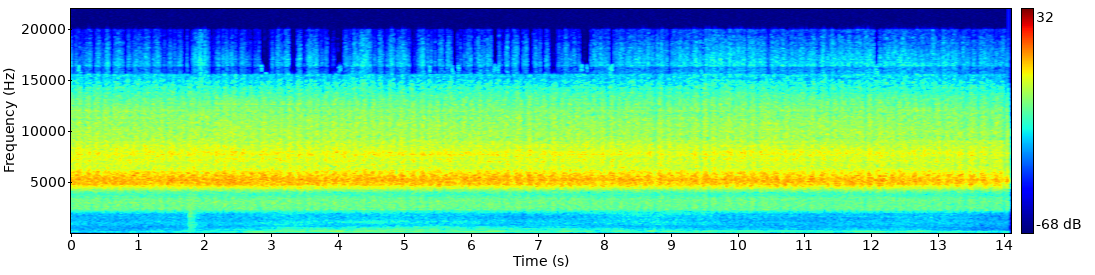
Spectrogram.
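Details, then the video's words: Cicada chorus from a relaxing nature soundscape, a continuous shrill high-pitched buzz that never lets up, over a soft low hum and murmuring background. "Relaxing Sounds With Cicadas"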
